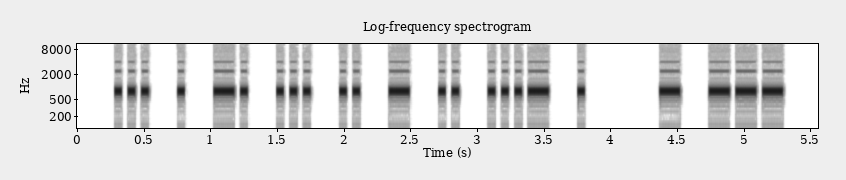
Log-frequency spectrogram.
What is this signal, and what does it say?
Morse code, heard as a keyed tone, about 24 wpm, spaced as for 20 wpm, 800 Hz. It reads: SENSITIVE TO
